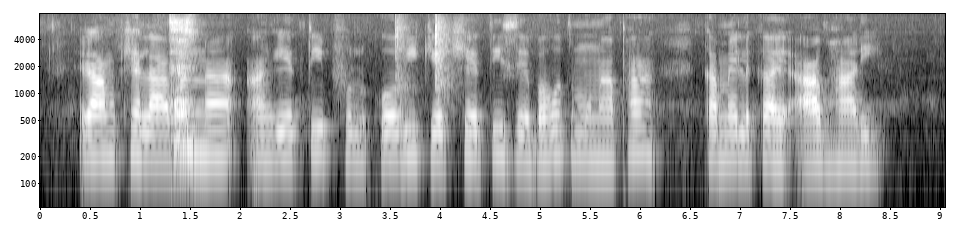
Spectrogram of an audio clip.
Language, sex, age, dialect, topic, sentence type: Maithili, female, 18-24, Angika, agriculture, statement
